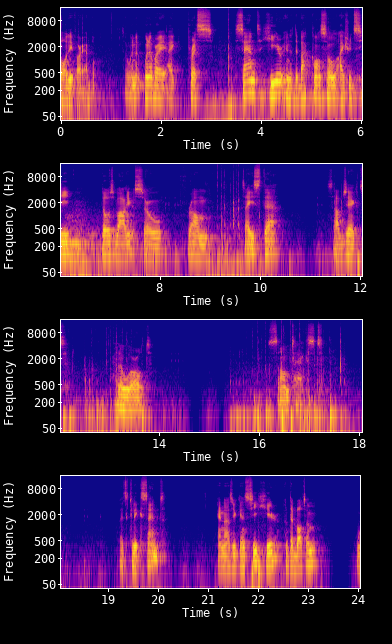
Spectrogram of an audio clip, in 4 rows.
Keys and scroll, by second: 0.0-0.2 typing, 0.4 super+s, 3.3 super+j, 8.7-10.0 typing, 12.0-14.1 typing, 15.4-18.1 typing.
